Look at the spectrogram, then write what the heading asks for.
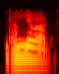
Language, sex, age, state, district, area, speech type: Sanskrit, male, 18-30, Odisha, Puri, rural, conversation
